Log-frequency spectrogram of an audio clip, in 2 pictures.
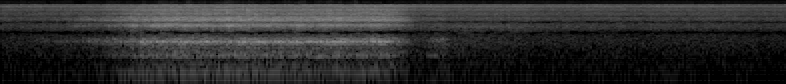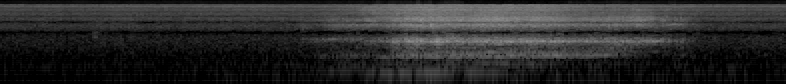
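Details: Two loud, rough, rattling snores roughly every five seconds with quiet between, from a father sleeping at night in the dark; ordinary snoring.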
